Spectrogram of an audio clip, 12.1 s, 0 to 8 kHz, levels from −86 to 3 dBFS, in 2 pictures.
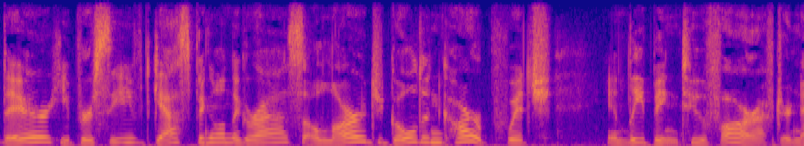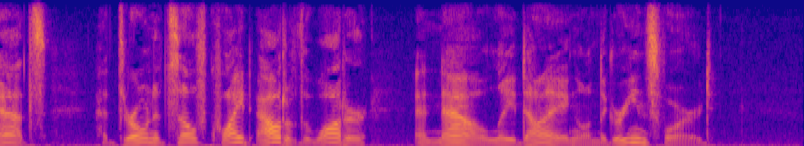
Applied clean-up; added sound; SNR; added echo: none; none; none; none.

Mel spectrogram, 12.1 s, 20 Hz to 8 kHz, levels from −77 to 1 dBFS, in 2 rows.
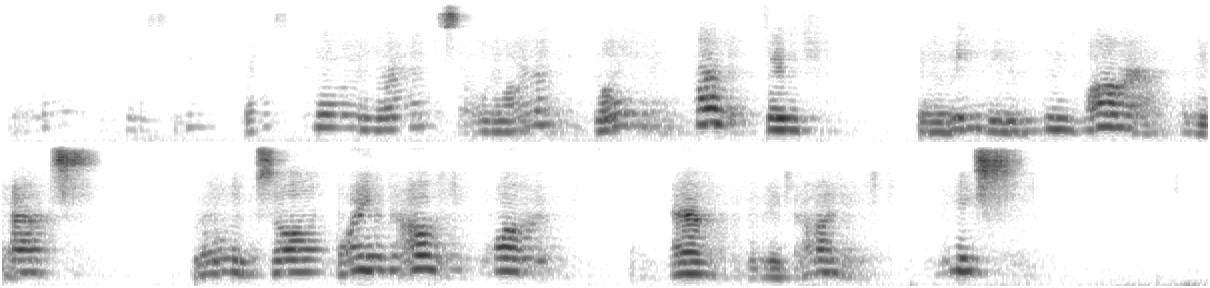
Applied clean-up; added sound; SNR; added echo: neural mask model DeepFilterNet 3.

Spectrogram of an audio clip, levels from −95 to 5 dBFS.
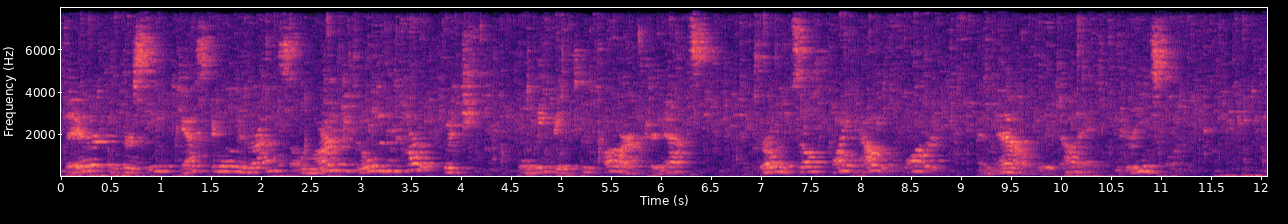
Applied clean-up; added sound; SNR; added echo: classical method WPE with log-MMSE.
